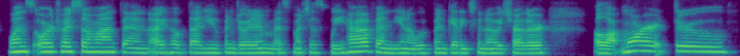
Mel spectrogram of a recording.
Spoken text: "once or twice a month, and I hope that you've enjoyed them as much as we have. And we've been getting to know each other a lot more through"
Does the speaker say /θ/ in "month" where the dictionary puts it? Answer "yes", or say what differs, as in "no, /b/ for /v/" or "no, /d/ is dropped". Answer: yes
